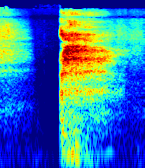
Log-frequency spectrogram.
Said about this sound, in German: Das ist sehr anstrengend für ihn, deswegen atmet er so laut.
